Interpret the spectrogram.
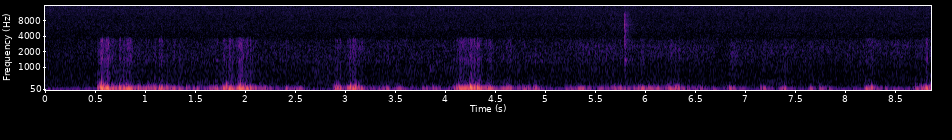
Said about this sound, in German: Sitzen Sie draußen? Ich höre Windgeräusche von Ihnen. Ist das, sind Sie, ist das Wind? Haben Sie Wind im Nacken? Nein. Okay. Dann haben wir eine Störung.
